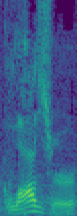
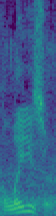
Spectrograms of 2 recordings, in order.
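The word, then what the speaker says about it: Glaser: off with pocket Force interesting that it's pronounced glosser and not Glazer he's specifically uh wrote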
